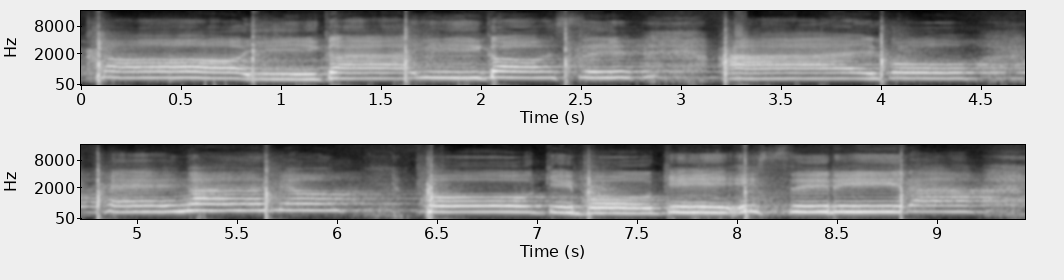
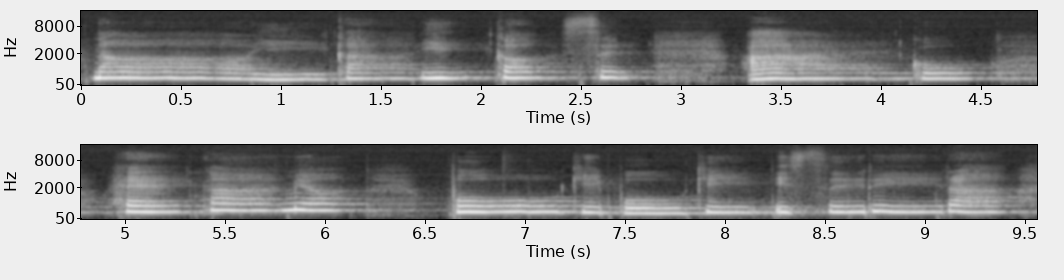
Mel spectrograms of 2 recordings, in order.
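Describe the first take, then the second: First: It is spoken at a normal volume. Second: It is spoken in a very quiet voice.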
